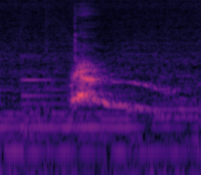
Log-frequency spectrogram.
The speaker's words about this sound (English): a little bit of background of a dog barking so i'm very sorry my apologies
